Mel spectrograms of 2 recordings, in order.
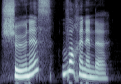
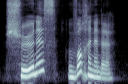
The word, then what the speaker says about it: schönes Wochenende: And I could very easily then turn around and teach him schönes Wochenende. Schönes Wochenende.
